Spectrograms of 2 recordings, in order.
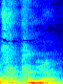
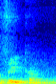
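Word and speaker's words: Satan: 사탄은 그냥 히브리식으로 사탄이야. 사탄이라는 말이 히브리어에 있어. 그거를 영어에서 음차해온 거예요. 그래서 세이탄. 사탄이라고 음차를 해가지고 그걸 영어식으로는 세이탄 뭐 이렇게 부르긴 하. 그러나 사탄이 올바른 발음이고 히브리어예요.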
